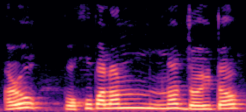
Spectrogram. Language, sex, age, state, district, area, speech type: Assamese, female, 30-45, Assam, Lakhimpur, rural, spontaneous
